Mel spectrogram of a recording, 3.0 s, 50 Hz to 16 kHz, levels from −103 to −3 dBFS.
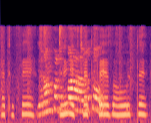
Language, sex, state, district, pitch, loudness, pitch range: Hindi, female, Bihar, Sitamarhi, 250 Hz, -19 LUFS, 245-300 Hz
